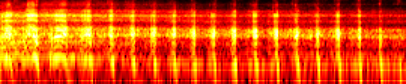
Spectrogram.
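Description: A man's theatrical horror-villain laugh, a long run of "ha"s repeating about four to five times a second.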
